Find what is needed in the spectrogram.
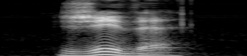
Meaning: to stem
- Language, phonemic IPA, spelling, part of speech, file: Arabic, /d͡ʒiðʕ/, جذع, verb, Ar-جذع.ogg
